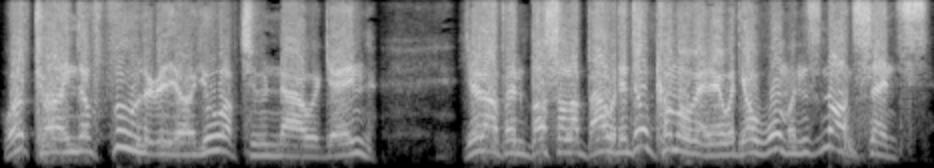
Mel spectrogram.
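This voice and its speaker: Savage, ill-tempered criminal played by a male reader, barking and growling in a storybook, pushed up and forceful. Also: a little high, slow pace, vocal fry, no room sound, voice pushed up, heavily acted. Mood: savage, impatient. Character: brutal, ill-tempered housebreaker, savage and impatient man.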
